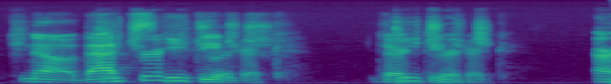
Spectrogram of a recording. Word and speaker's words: Dietrich: Derek Dietrich.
